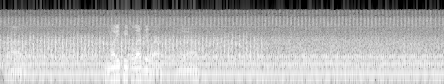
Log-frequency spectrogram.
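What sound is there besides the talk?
helicopter engine and rotor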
